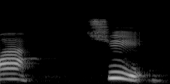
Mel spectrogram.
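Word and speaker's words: 去: นะ คะ คำ นี้ จะ ออก เสียง ว่า ชื่อ นะ ฮะ ชื่อ ชื่อ แต่ ว่า ไป ค่ะ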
